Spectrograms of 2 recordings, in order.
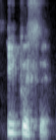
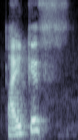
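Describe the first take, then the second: First: The word ends with an extra 'su' syllable. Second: The word ends with a plain 's' sound. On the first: This is the original Japanese pronunciation. "in Japanese it's pikusu" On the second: This is how most people commonly say it. "everybody says picus"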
